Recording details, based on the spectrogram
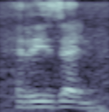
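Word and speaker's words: resign: পাঁচ নাম্বার নিয়মটি হচ্ছে শব্দের শেষে আই জি এন থাকলে আই জি এন এর উচ্চারণ হবে আইন এক্ষেত্রে জি এর উচ্চারণ অনুচ্চারিত থাকবে যেমন ডি এস আই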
